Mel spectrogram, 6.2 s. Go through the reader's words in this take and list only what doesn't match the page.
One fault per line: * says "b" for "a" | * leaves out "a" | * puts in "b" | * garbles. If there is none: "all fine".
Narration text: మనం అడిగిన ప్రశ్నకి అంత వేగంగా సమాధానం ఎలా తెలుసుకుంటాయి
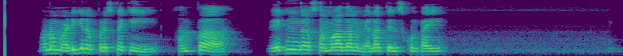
all fine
